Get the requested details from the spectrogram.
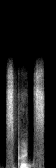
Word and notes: spritz: Indian

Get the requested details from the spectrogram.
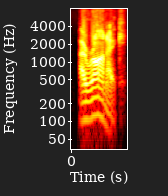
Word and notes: ironic: American English

